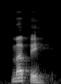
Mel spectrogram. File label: maybe scots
